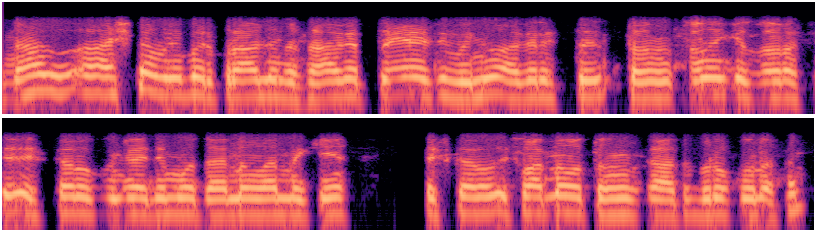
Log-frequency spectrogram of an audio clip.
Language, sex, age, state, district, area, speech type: Kashmiri, male, 30-45, Jammu and Kashmir, Bandipora, rural, conversation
